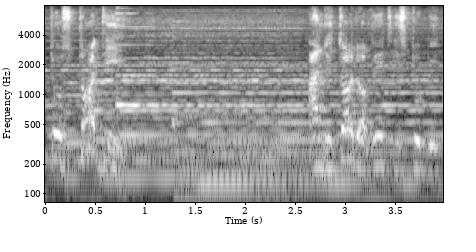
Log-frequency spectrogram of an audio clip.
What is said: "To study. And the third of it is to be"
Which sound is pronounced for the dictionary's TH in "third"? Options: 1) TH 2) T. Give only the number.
2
